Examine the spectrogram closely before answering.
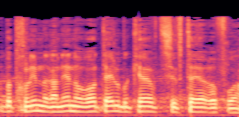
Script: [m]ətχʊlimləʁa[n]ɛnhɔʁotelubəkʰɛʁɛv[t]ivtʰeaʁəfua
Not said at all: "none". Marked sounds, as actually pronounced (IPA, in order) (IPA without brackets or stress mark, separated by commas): b, n, t͡s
